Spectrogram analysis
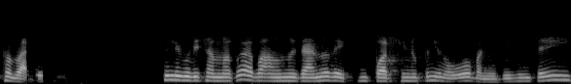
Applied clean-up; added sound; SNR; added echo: neural mask model DeepFilterNet 3.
